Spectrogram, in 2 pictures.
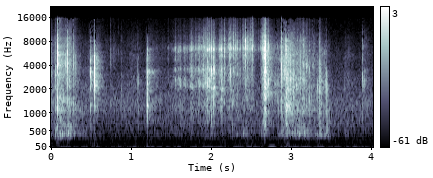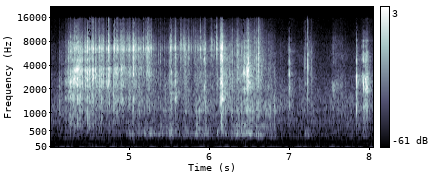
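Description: A blade tool scrapes and cuts across a small, solid, dry green bar of soap set in a shallow silver-edged dish, and the crumbs fall onto a pile of broken soap pieces. The sound is a dry, bright crunching and crackling, with bursts of scraping separated by short pauses.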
